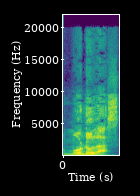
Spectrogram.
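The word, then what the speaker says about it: modulus: এটা হচ্ছে মডুলাস operator, মডুলাস। এই যে মডুলো লেখছে তো মডুলা, এটা উচ্চারণ মডুলাস করে আর কি।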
